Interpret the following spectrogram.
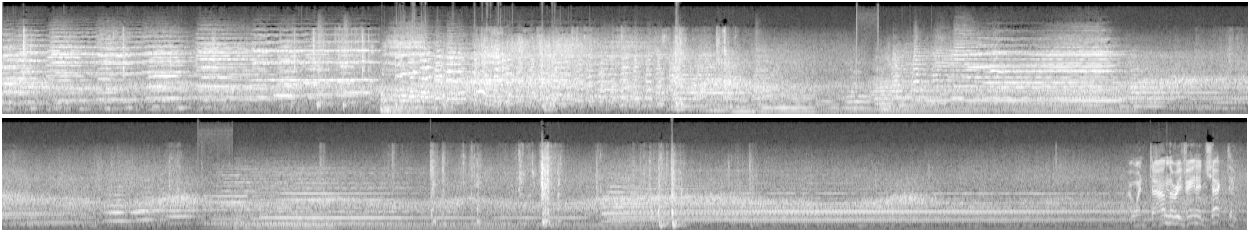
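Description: Dramatic orchestral film score with brass, holding sustained chords that swell loudly about five seconds in, then settle into quieter held chords.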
